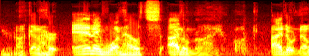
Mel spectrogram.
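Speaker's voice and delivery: halting, exasperated, frustrated stammer. Voicing a character mid-attack, frustrated stuttering mutter. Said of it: "he mutters beneath his breath".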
